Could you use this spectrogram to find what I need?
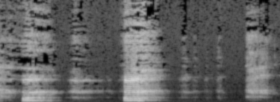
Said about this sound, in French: Un bon bailleur en fait bailler, je sais pas combien.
